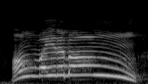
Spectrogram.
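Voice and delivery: high, slow southern French holler; hammed-up southern French accent. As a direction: bellow a bad imitation of Marseille accent. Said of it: "Je prends mon plus bel accent du Sud". (faux accent du Sud, crié et traînant)

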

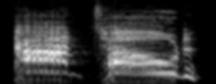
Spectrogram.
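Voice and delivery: raspy, low shouted cartoon voice; Toad. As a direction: shout it out like the game character. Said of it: "sounds very similar to the, like".

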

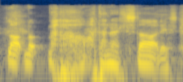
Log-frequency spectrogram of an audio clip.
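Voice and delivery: ordinary delivery

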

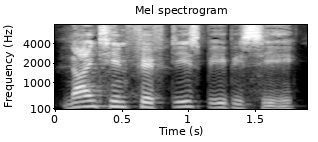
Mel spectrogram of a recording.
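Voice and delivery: put-on old-fashioned posh announcer accent; clipped fifties BBC presenter. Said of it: "I am pretending I'm from the B B C".

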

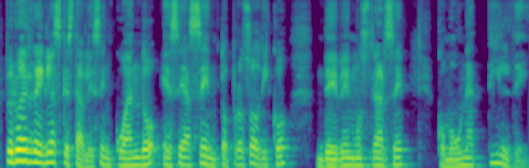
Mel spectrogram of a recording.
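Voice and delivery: normal talking voice

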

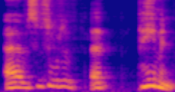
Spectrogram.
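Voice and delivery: halting, hesitant plea full of ums; fumbling for words. Acted. Adventurer pleading for a payment plan, fumbling the words. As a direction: feel your way through the offer, stopping and restarting. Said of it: "I start sort of fumbling with my, with my words".

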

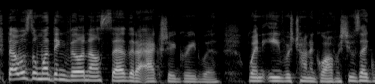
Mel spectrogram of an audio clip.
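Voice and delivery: normal talking voice

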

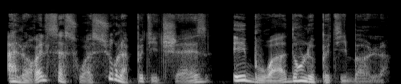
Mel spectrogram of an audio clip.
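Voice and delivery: usual speaking voice

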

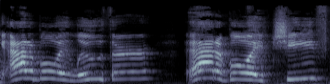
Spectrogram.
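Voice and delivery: high, loud cheering from the bleachers; imitated crowd yell. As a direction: shout it like a hoarse fan cheering on. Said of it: "voiceless man in the crowd yelling".

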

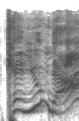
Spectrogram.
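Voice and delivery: high, loud indignant donkey voice; a fed-up donkey talking back. Retold or imitated. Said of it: "we hear the donkey go".

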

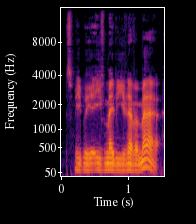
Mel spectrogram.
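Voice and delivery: ordinary delivery

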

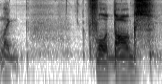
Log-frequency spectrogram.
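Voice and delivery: ordinary talk, nothing marked

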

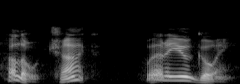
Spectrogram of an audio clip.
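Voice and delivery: bull's greeting. A narrator's reading. Bull hails Jack on the road, high lilting call.

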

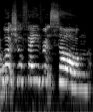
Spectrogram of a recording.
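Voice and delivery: put-on slow, high, loud drunken question. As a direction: quiz the waitress like a drunk. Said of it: "So he's really drunk".

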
